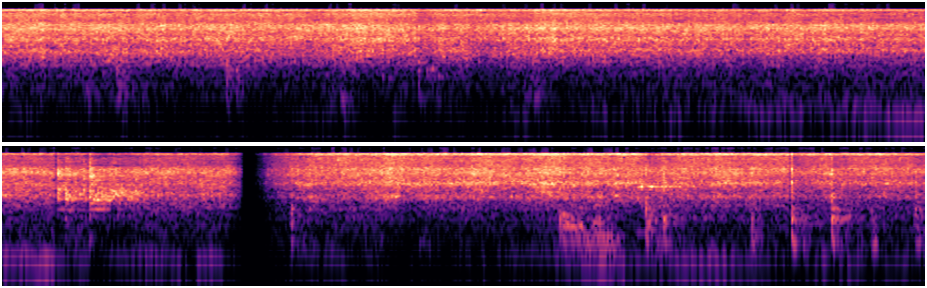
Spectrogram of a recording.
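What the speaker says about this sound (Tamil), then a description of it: "வதங்கிச்சு தக்காளியும் போட்டுக்கோங்க இது கொஞ்சம் வதங்கட்டும்" Tomatoes sauté in a hot pan for a chutney, a loud continuous sizzle and hiss with occasional stirring scrapes and a brief cut partway through.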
